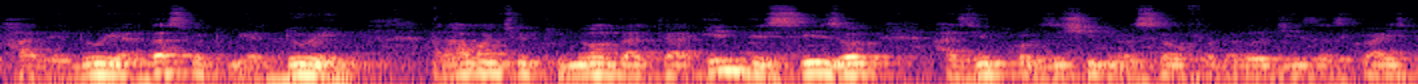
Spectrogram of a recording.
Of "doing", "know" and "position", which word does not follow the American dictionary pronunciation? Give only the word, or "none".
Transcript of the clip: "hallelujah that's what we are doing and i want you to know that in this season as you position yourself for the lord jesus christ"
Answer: none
